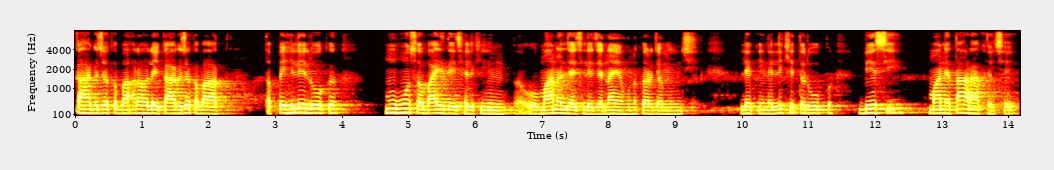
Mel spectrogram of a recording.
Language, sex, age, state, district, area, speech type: Maithili, male, 18-30, Bihar, Madhubani, rural, spontaneous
